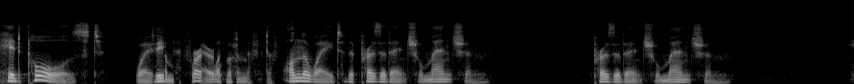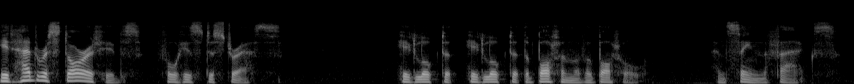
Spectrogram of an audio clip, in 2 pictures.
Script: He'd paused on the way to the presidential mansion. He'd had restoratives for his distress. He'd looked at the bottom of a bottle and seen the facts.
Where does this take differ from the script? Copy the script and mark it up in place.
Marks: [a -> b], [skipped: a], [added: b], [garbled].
He'd paused [garbled] on the way to the presidential mansion. [added: presidential mansion] He'd had restoratives for his distress. He'd looked at [added: he'd looked at] the bottom of a bottle and seen the facts.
